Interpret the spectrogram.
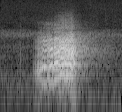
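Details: Green-winged macaw, one of several descending along vines: a single loud, harsh, grating squawk of about half a second, rising in force and then cut off, against a quiet background.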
